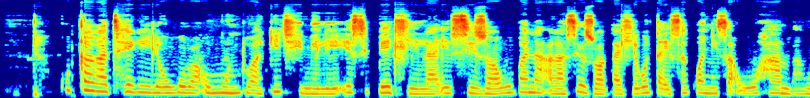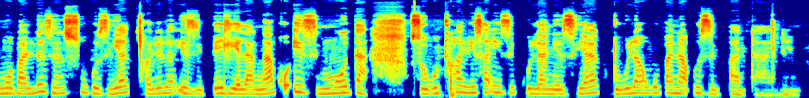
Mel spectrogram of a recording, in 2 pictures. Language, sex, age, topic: North Ndebele, female, 18-24, health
